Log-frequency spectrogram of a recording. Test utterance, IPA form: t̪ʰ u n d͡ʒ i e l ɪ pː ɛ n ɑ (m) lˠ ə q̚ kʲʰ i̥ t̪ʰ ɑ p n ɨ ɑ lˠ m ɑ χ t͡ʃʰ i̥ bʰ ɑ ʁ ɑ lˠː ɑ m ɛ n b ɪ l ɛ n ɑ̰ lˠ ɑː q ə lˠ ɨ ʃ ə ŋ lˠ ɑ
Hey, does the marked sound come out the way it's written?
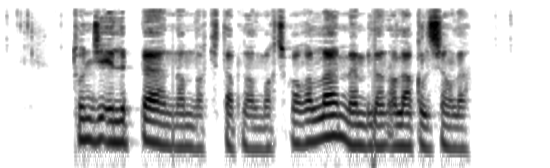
yes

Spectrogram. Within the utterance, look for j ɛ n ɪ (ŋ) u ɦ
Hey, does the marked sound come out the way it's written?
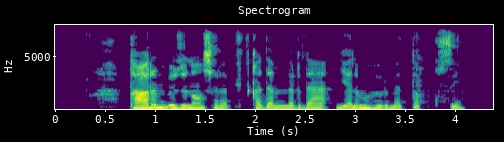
no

